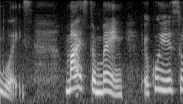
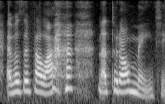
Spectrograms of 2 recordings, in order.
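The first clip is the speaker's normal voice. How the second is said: laughing through the words, louder at the end; 4 semitones higher, 7 dB louder than usual. Real, not acted. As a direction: giggle through the correction. Laughing at own word slip. (rindo enquanto se corrige)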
